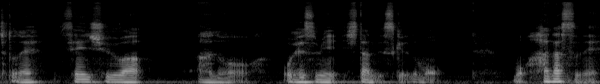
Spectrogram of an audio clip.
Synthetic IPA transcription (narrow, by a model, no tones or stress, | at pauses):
t͡ɕo̥t̪ːone̞sẽ̞ɰ̃ɕɨːβaano̞̰ | ojas̬ɨmʲiɕi̥t̪ãnd̪e̞sɨ̥ke̞ɾe̞d̪o̞mo̞̰ | mo̞̰ːhanasɨne̞̰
